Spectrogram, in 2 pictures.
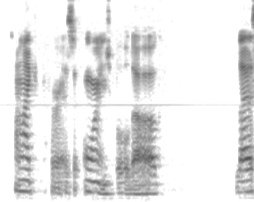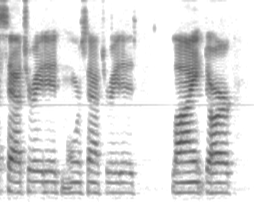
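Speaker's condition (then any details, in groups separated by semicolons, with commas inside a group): No condition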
